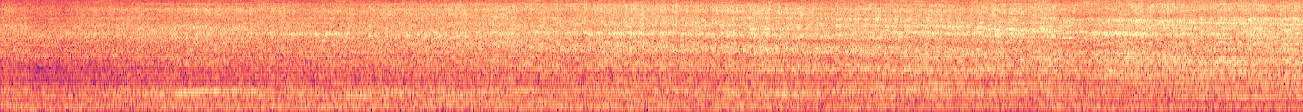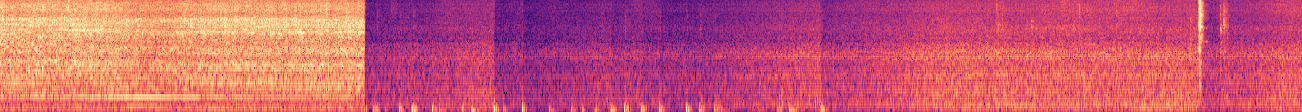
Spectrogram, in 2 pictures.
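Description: John Deere tractor with a grain cart running close by: a steady, loud engine and machinery din. About seventeen seconds in it cuts to quieter, irregular low thumps, then a softer steady engine noise.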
